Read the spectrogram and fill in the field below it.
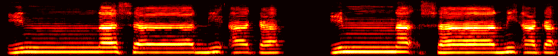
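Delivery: drawn-out chanted recitation; slow Quran recitation. Shown as a demonstration. Teacher recites the verse slowly for students to follow. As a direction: chant each syllable slowly.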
